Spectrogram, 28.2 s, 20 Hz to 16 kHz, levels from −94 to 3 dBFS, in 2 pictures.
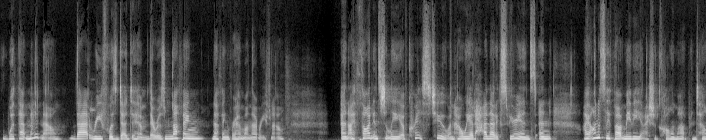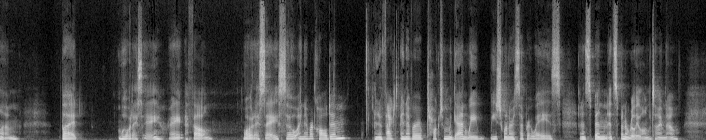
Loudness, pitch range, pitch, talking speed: -19 LUFS, 195-235 Hz, 210 Hz, 190 wpm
